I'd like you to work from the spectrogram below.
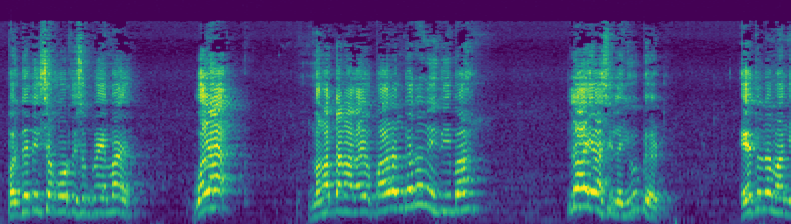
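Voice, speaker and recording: A middle-aged man giving casual spoken commentary to viewers, emphatic and heated, firing rhetorical questions with frequent interjections. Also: sits high. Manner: quieter and more subdued when reading comments and signing off.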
